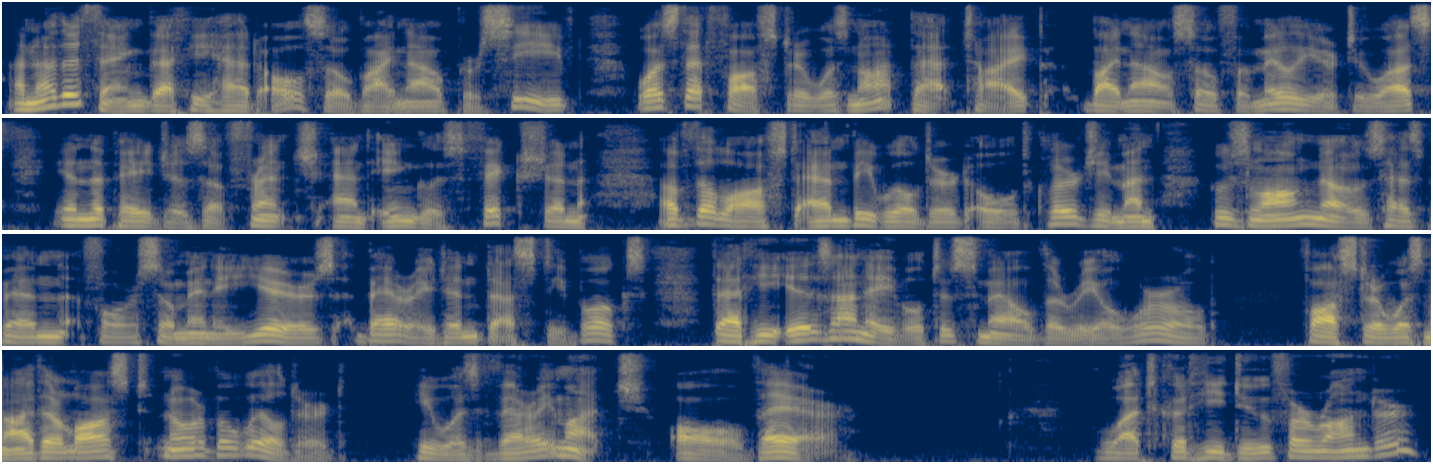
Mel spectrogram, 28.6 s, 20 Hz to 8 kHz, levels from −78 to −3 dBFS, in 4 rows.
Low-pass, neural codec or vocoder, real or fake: 7.2 kHz; vocoder, 22.05 kHz, 80 mel bands, Vocos; fake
